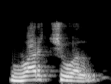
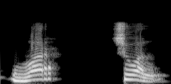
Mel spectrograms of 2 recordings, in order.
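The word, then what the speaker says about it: virtual: और च्यूअल यानी कि टी यू ए एल को हमने च्यूअल पढ़ना है, च्यूअल, ऐसे। वर्चुअल, वर्चुअल, वर्चुअल होता है, वर्चुअल मीन्स भी असलियत होता है।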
